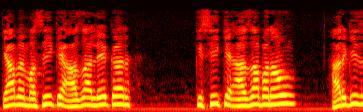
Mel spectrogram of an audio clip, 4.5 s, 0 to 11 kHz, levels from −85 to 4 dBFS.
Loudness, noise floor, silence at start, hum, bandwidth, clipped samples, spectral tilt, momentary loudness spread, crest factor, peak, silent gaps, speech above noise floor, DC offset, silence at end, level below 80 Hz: -17 LUFS; -46 dBFS; 0.05 s; none; 8.2 kHz; under 0.1%; -7.5 dB/octave; 10 LU; 12 dB; -6 dBFS; none; 31 dB; under 0.1%; 0 s; -56 dBFS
